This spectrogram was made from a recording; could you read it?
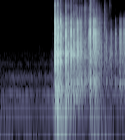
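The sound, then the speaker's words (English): After a brief silence, two dice clatter and tumble across a hard surface in a quick burst of rattling knocks that trails off, rolled in a game and coming up six. “But let's get a roll to see sort of how well it works, how it plays out for you. Sure. Rolling with two dice.”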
